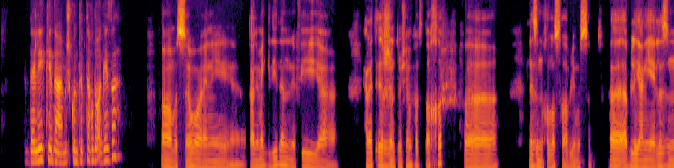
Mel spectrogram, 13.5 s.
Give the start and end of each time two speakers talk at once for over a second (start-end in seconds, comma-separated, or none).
none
